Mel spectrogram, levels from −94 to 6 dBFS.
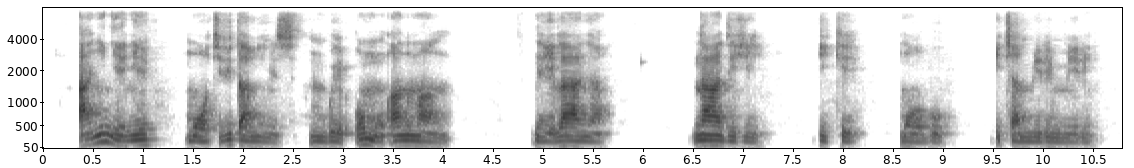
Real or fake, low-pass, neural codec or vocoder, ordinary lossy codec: fake; 7.2 kHz; codec, 44.1 kHz, 7.8 kbps, Pupu-Codec; none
